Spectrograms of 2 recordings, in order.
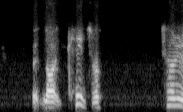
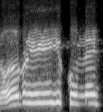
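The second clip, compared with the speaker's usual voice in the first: higher-pitched, hammed-up Brummie accent; 7 semitones higher than usual. Mimicking a Birmingham market seller to a friend, in a hammed-up Brummie accent. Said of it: "I'm gonna try and do a Brummie accent now".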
